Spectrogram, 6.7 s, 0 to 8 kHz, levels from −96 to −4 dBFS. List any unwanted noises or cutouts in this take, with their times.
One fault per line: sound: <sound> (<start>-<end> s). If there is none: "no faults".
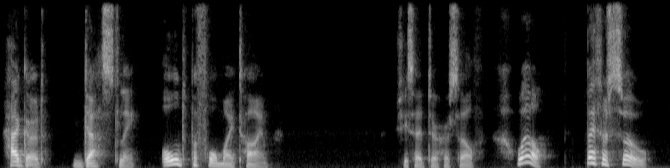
no faults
